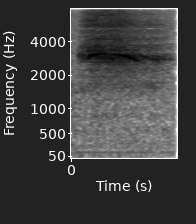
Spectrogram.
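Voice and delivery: whispered shush. Acted. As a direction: hush them like a secret. Hushing gesture.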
